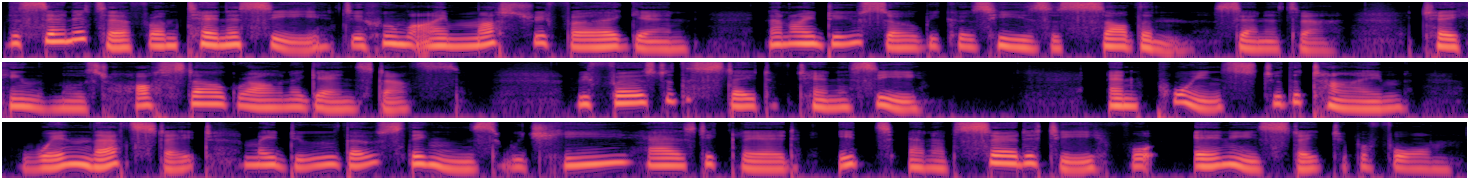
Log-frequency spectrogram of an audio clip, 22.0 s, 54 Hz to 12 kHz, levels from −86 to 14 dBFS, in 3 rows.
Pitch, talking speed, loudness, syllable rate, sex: 175 Hz, 150 wpm, -21 LUFS, 4.6 syllables/s, female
